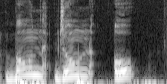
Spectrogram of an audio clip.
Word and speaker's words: Bong Joon-ho: Aujourd'hui, c'est le coréen Bon Jong-ho qui est mis à l'honneur. – Bonjour, bien prononcé.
